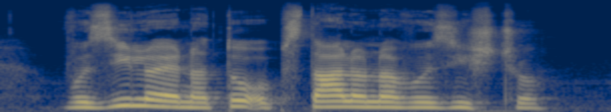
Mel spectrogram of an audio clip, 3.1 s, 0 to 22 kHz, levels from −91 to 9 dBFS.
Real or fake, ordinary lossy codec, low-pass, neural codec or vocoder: real; none; 19.8 kHz; none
